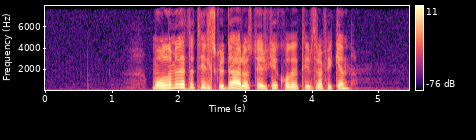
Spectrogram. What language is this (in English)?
Norwegian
